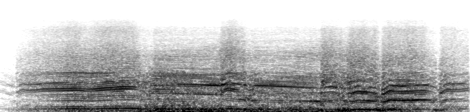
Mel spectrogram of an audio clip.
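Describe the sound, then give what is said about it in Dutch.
A small Lola race car with a big spoiler roars through laps, its loud, steady engine drone holding a high, strained tone that wavers slightly in pitch throughout, with no voices. “Ja, dit was de Lola. Ik weet niet of je die auto's kent van die kleine raceauto's met een grote spoiler.”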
